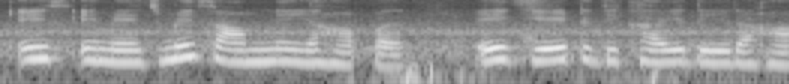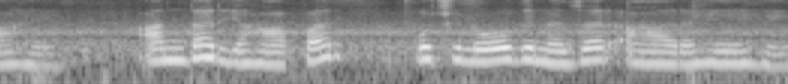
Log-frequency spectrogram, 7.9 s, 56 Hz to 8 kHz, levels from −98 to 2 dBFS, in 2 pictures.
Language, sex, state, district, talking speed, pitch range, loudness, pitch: Hindi, male, Rajasthan, Jaipur, 160 wpm, 195-240 Hz, -15 LUFS, 220 Hz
